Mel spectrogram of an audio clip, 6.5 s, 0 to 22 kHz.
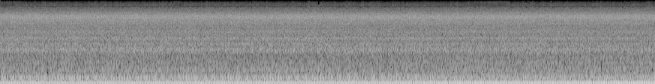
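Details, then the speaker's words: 2015 Scion FR-S 2.0 L boxer, warming up after swapping in new bank 1 intake cam solenoid: smooth, even idle with steady low hum, no misses or hunting; bank 1 intake cam timing now stable. "Okay. So bank 1 intake is now happy."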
